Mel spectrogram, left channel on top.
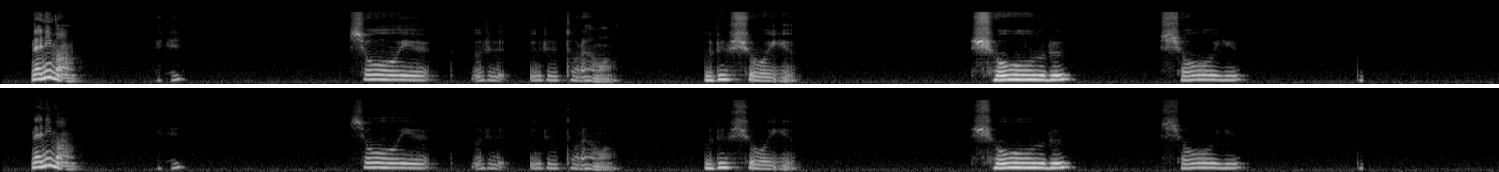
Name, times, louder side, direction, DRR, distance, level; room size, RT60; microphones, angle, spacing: voice 1, 0.3-0.8 1.7-1.8 3.5-4.3 4.7-6.2 7.0-8.0 9.7-10.7 11.6-12.4, left 2 dB, 50° left, 1.0 m, -20 dB
head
